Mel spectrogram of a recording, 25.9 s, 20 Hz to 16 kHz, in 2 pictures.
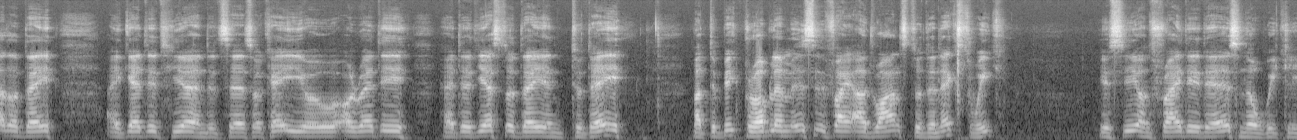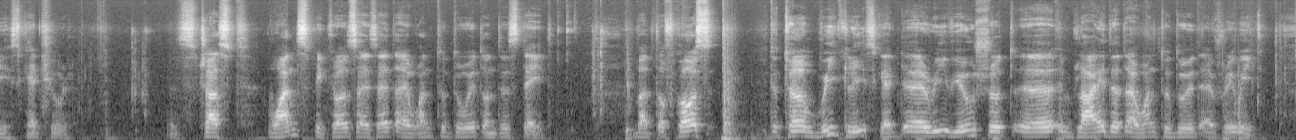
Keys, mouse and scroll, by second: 9.8 f, 14.6 b, 18.8 click, 19.2 q.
